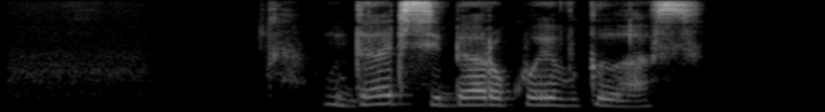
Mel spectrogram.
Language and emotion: Russian, angry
